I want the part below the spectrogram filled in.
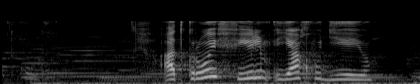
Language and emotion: Russian, neutral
